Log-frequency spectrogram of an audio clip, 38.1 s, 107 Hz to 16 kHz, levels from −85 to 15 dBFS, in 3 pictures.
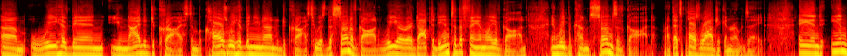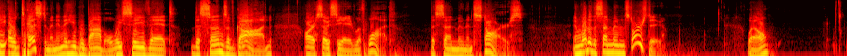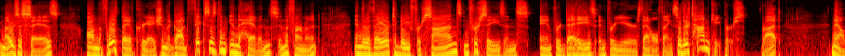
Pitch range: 100-130 Hz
